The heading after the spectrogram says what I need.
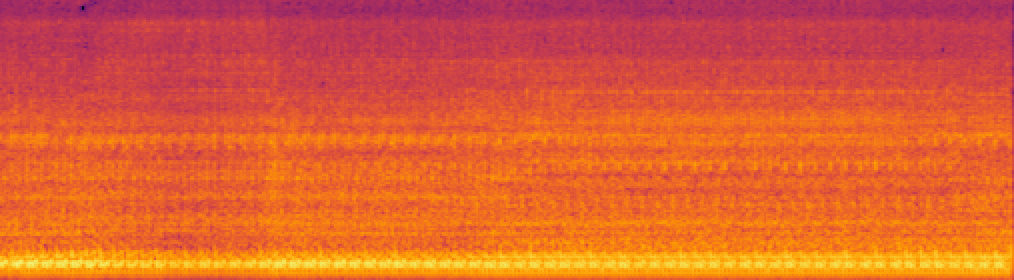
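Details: Ford Jaguar diesel idling roughly in place, with a lumpy, uneven beat of about three pulses per second. The defect is being searched for and an air leak (false air) is suspected, not confirmed.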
